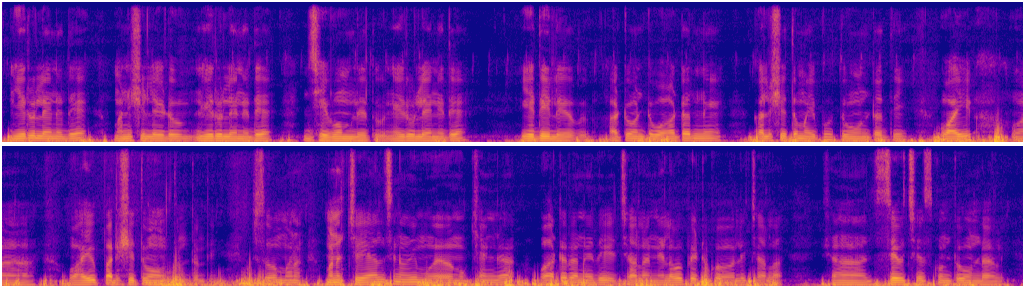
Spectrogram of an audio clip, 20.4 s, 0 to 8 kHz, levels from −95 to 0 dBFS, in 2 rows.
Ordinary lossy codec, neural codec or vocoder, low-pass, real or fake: none; none; none; real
